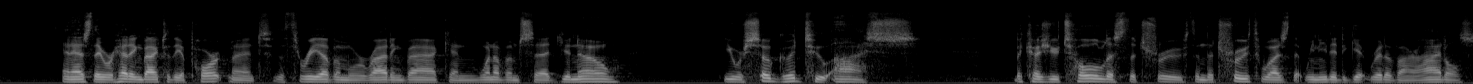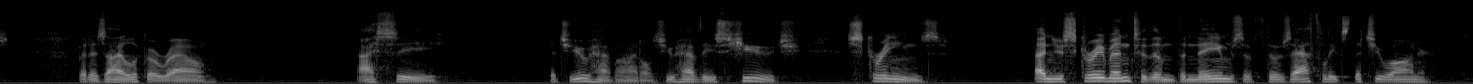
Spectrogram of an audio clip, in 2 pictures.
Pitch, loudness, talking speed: 105 Hz, -34 LUFS, 155 wpm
